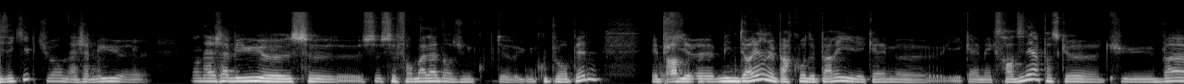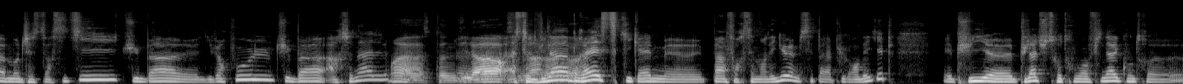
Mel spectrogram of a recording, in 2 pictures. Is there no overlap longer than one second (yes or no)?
no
